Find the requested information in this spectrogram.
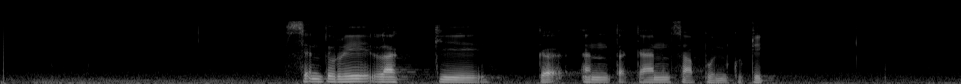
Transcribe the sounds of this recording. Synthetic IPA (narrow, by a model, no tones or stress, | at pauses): sent̪uɾilaɡ̥i | kəʔənt̪əkansab̥ʊ̤nɡ̥uɖ̥ɪk̚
